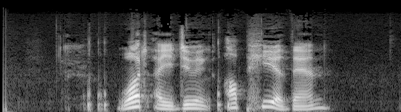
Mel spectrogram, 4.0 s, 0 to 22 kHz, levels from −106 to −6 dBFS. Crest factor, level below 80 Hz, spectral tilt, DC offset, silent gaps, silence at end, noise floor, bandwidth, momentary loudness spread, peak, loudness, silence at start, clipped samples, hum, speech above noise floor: 22 dB; -54 dBFS; -5.5 dB/octave; under 0.1%; none; 0.75 s; -68 dBFS; 11.5 kHz; 22 LU; 0 dBFS; -19 LUFS; 0.85 s; under 0.1%; none; 49 dB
